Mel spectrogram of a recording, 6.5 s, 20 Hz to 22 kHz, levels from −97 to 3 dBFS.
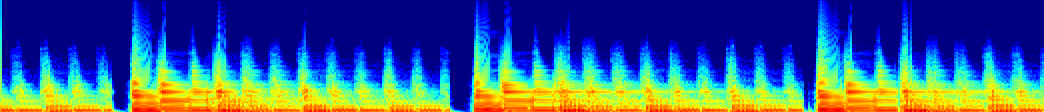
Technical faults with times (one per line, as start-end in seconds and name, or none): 0.82-1.40 hard clipping
1.90 hard clipping
2.97-3.18 hard clipping
3.54 hard clipping
5.11-5.69 hard clipping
